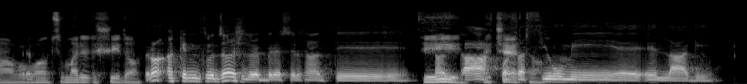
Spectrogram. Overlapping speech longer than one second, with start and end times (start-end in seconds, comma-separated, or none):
4.2-5.5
